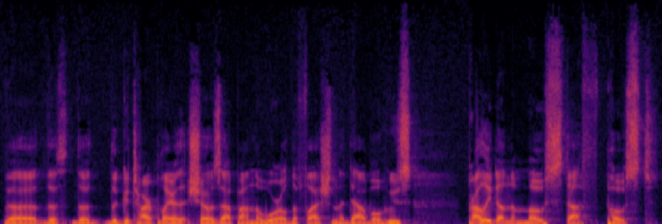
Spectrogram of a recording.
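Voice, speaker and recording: A man's voice: low-pitched, moderate pace. A man co-hosting a podcast, chatting casually about music with lots of fillers and restarts. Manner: rambling, many fillers and restarts; reads quotes aloud. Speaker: podcast co-host.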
